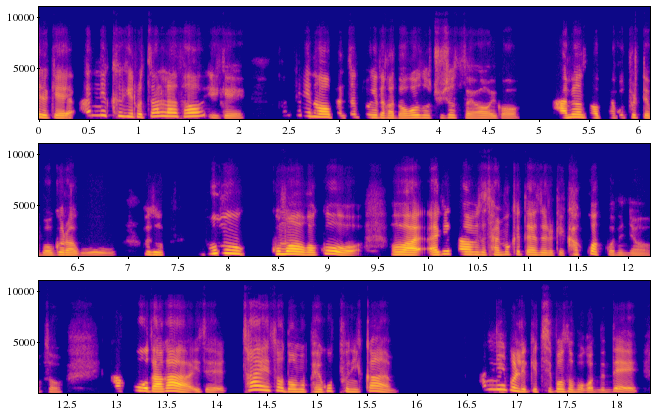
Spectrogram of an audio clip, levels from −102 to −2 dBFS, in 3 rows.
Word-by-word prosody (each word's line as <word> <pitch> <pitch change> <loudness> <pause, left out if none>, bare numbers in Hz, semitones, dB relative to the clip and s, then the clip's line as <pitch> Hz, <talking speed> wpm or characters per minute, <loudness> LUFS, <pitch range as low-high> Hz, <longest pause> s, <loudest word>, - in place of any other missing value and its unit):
이렇게 215 -4 +1
1 430 +3 -7
입 430 - -3
크기로 310 -7 -2
잘라서 340 +1 +2
이게 190 -1 -8 0.4
컨테이너 355 - +1
반찬통에다가 230 -3 -6
넣어서 215 +3 -1
주셨어요, 195 -3 -6
이거 90 - -8 0.4
가면서 250 +2 +3 0.2
배고플 230 +3 -9
때 200 - -5
먹으라고. 190 -1 -3 0.3
그래서 220 -4 -1 0.5
너무 320 -2 +3 0.3
고마워 260 -2 +7
갖고 215 -3 +2 0.3
"어, 230 - +1
아 210 -1 +10
알겠다." 270 +5 +1
하면서 230 -2 0
"잘 220 +2 -3
먹겠다." 240 0 -4
해서 200 -2 -1
이렇게 190 0 -7
갖고 220 +8 -2
왔거든요. 180 -4 -11
그래서 190 -4 -14 0.5
갖고 285 +4 -3
오다가 260 +2 +7
이제 485 - -8 0.2
차에서 350 -6 +2
너무 220 -3 -1
배고프니까 225 0 -3 0.9
1 420 +2 -7
입을 355 -8 +1
이렇게 210 -1 -3
집어서 220 -2 -4
먹었는데 180 -2 -4
225 Hz, 350 characters per minute, -22 LUFS, 200-275 Hz, 0.9 s, 아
